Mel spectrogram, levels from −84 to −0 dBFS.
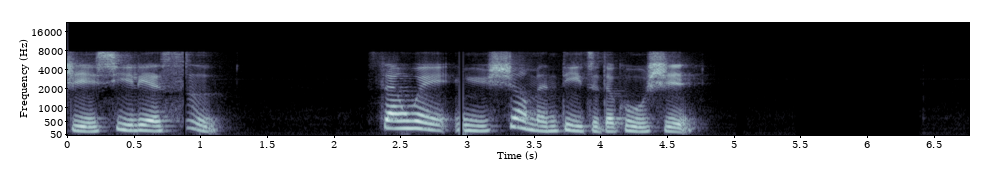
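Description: Speech carried over a G.722 wideband telephone link, clear up to about 7 kHz, shows packet loss on an ADPCM call three times. Silent gaps of 20, 30 and 50 ms open at 0.87, 2.94 and 5.03 s. Each gap is a few lost packets. After each hole the decoder's predictor and step size no longer match the sender's. The sound returns distorted until they resettle, by 0.99, 3.00 and 5.07 s.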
